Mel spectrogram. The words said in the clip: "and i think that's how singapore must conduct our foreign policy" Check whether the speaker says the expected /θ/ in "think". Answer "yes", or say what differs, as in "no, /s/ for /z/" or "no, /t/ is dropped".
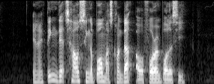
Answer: no, /t/ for /θ/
